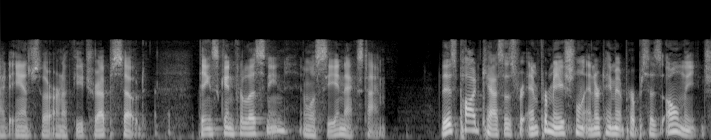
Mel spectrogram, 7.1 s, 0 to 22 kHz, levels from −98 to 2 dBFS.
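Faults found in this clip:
Nothing stood out on listening to the speech in this recording.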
